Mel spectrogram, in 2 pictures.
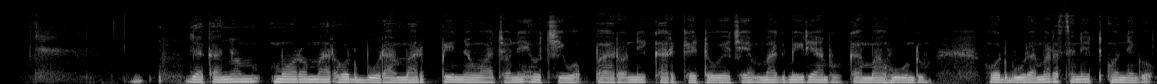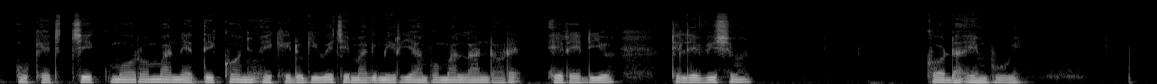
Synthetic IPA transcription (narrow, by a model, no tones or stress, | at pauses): d͡ʒakaɲɔmɔɾɔmaɾodbuɾʔamarpɪɲɔwat͡ʃɔnɛot͡ʃɪwɔpaɾɔnɪkarketowet͡ʃemaɡmiɾjambɔkamaɦunduodbuɾamarsɛnɛtoneɡɔ̰ːkett͡ʃɪkmɔɾɔmanɛd̪ɪkɔɲoʔekʰedoɡɪwet͡ʃemaɡmiɾjambɔmalandɔɾɛ | ɛɾedio | televiʃɔn | kʰɔdaʔembui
